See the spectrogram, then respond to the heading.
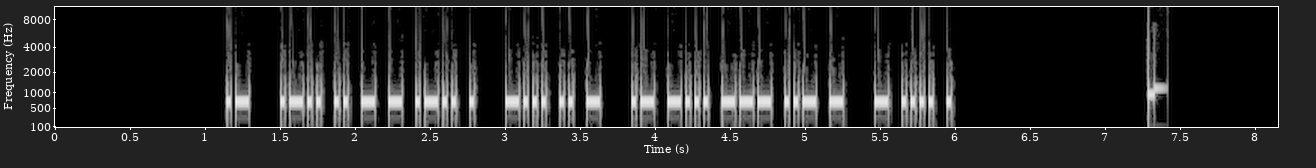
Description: Morse code, heard as a keyed tone, about 38 wpm, 700 Hz. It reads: A LITTLE BIT ABOUT THE
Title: Sets of 5 Words Encore2 40wpm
